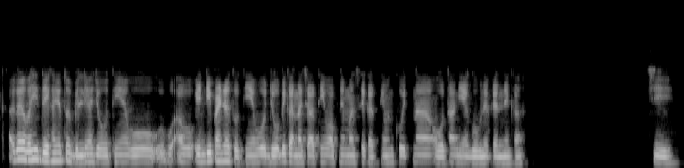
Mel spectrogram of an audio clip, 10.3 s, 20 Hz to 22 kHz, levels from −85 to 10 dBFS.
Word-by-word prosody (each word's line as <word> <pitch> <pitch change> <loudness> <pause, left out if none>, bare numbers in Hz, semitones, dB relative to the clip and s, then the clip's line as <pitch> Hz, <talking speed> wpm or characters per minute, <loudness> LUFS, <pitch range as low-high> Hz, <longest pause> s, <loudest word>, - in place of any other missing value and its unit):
अगर 190 +3 +6
वहीं 180 +1 +6
देखा 150 0 +5
जाए 155 - +2
तो 155 -2 +1
बिल्लियाँ 130 +2 +2
जो 135 -1 0
होती 125 +1 -3
हैं 135 0 -4
वो 130 - -2
अ, - - -6
वो 135 -1 -3
इंडिपेंडेंट 150 +1 +3
होती 120 +2 -3
हैं 125 - 0
वो 135 +1 +1
जो 130 - +3
भी 140 - +1
करना 130 -3 +1
चाहती 125 +1 -2
हैं 135 - -5
वो 130 - 0
अपने 130 +1 -8
मन 130 0 -2
से 130 +1 -4
करती 115 0 -5
हैं 125 - -3
उनको 125 +1 -4
इतना 135 0 -3
होता 120 +2 -1
नहीं 125 -1 -3
है 120 - -1
घूमने-फिरने 115 0 -1
का। 115 +1 -4 1.9
जी। 115 -1 -3
130 Hz, 205 wpm, -22 LUFS, 120-135 Hz, 1.9 s, अगर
